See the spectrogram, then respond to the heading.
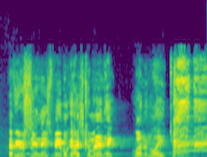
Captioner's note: laughing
